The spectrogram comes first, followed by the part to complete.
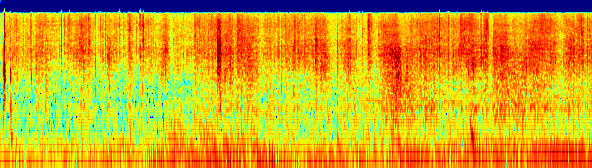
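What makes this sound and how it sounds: A large, solid, dry clump of red soil is crushed and rubbed apart by the fingers of both hands, and powdery dirt pours down. A steady, gritty crumbling hiss runs throughout over a low rumble, with sharp, bright crackles popping through as the clod breaks.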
